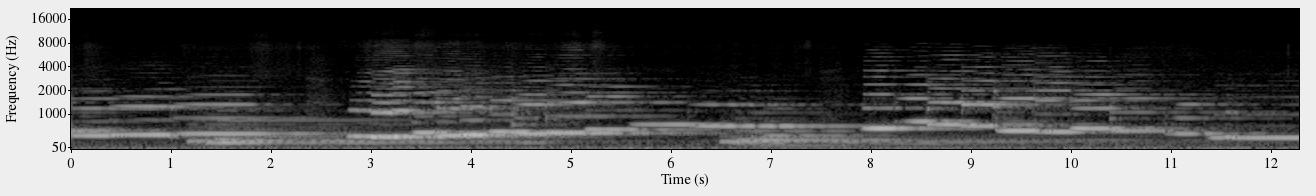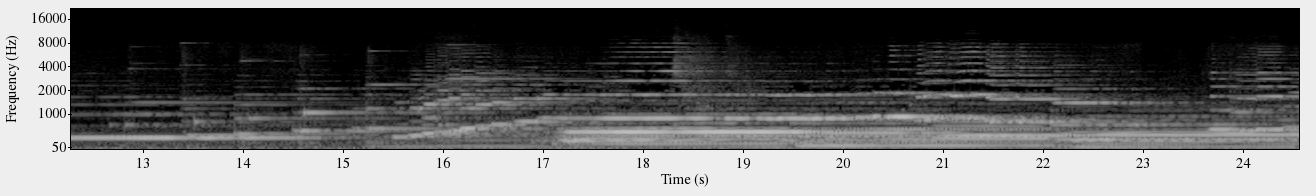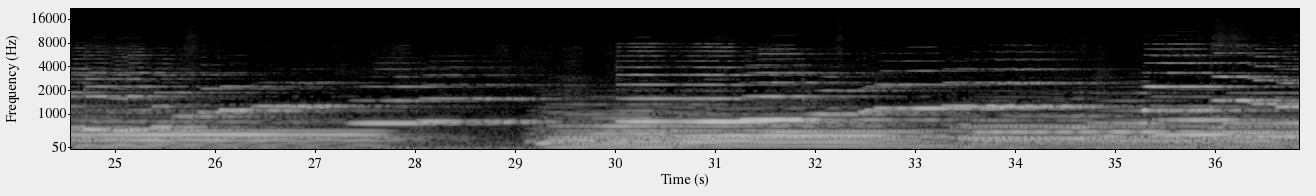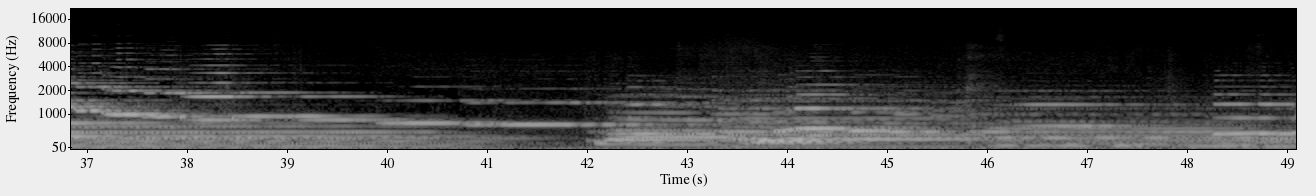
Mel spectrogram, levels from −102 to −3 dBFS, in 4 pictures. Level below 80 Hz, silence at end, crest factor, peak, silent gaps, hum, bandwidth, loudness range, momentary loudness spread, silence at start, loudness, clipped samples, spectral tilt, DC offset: -60 dBFS; 0 s; 16 dB; -22 dBFS; none; none; 8.4 kHz; 10 LU; 14 LU; 0 s; -39 LUFS; under 0.1%; -7 dB/octave; under 0.1%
